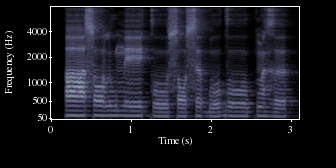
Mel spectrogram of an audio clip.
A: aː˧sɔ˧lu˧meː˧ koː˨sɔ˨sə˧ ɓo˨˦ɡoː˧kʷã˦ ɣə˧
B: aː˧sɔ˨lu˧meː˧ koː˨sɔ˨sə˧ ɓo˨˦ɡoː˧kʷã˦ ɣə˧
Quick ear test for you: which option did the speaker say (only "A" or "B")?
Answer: A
